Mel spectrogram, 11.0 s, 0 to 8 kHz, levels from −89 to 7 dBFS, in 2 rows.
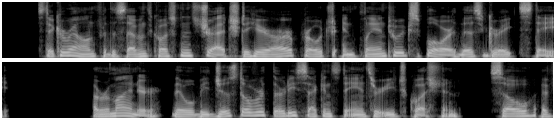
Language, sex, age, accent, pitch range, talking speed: English, male, 20-39, American, 95-130 Hz, 180 wpm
